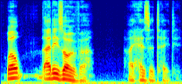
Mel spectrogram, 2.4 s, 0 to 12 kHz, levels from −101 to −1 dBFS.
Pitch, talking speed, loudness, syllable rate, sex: 130 Hz, 150 wpm, -17 LUFS, 6.0 syllables/s, male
